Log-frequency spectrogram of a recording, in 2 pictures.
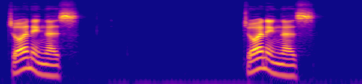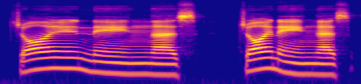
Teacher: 有 NG，舌根要拱上去堵死这个喉咙。啊，所以 Joining，然后后面再个 S，连读就 N GS， N G S JoiningS， Joining N G A · 但注意，Joining 和 us 中间儿会发成连读。Joining，你注意有个 NG，有 NG，舌根要拱上去堵死这个喉咙。啊，所以 Joining，然后后面再个 S，连读就 N GS， N G S JoiningS， Joining N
